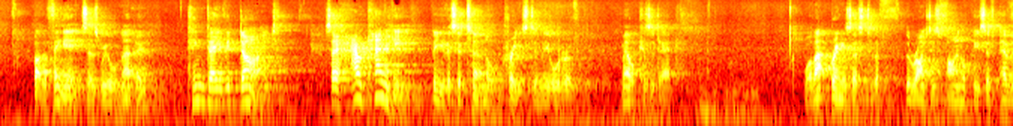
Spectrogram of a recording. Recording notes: at a Christians in Parliament Chapel Service which was held in the Chapel of St Mary Undercroft on Tuesday 20th June 2023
